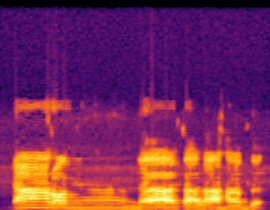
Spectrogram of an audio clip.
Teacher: Nah, ini tanwin ketemu dengan zal. Berarti ini adalah tanwin ketemu dengan zal adalah ihfa. Bacanya ihfa adalah samar.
